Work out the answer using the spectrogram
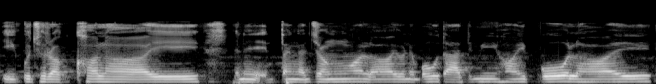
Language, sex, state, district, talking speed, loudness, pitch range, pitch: Bajjika, male, Bihar, Vaishali, 130 wpm, -15 LUFS, 120-130 Hz, 125 Hz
